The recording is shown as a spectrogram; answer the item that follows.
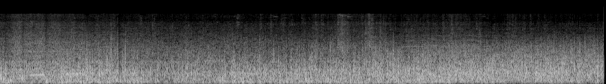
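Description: Steady, loud rushing rumble of wind and motion noise on the microphone, with no distinct hoofbeats standing out.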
